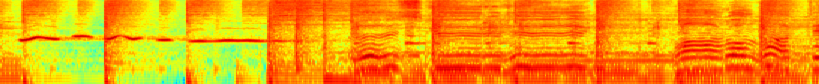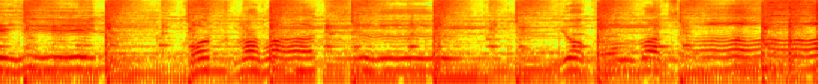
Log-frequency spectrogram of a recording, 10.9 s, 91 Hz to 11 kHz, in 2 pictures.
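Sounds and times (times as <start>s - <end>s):
soft human whistling a wavering tune: 0.0s - 2.0s
music with sharp percussive hits: 0.0s - 10.9s
speech: 6.8s - 8.4s, 9.2s - 10.9s.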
